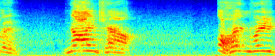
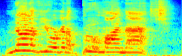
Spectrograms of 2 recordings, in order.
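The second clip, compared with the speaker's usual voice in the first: loud, fast, indignant shouting; mock Randy Orton rant; 3 dB louder than usual. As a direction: rant at the booing crowd. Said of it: "Randy says".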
